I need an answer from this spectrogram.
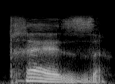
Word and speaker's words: treize: Then now if you combine this E and E, you get the sound E, really open. Treize, treize.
